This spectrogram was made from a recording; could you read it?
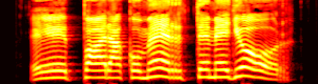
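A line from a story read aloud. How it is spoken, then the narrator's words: Wolf's shout. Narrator (Galician): berrou o lobo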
